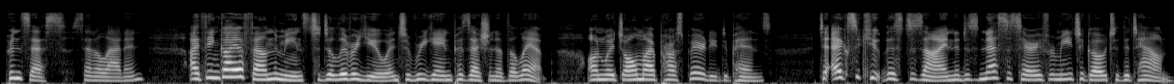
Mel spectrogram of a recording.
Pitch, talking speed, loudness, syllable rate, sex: 215 Hz, 205 wpm, -19 LUFS, 5.7 syllables/s, female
